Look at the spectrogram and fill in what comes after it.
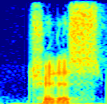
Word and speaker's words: treatise: It's like a fetus, but it's treatise.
